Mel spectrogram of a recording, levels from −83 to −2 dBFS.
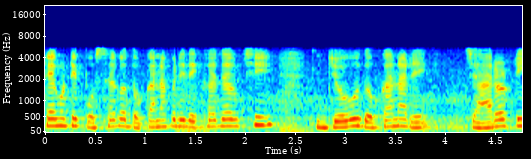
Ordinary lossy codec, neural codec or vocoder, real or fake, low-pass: none; codec, 16 kHz, 8 kbps, FreqCodec, larger model; fake; 5.4 kHz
